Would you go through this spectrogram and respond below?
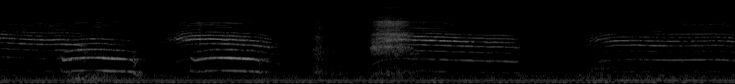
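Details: Kittens meowing in long, high, level wails, four calls with a short rustle or scratching noise between the second and third, over a faint background hum.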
